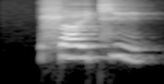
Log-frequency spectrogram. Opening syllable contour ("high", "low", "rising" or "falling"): high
